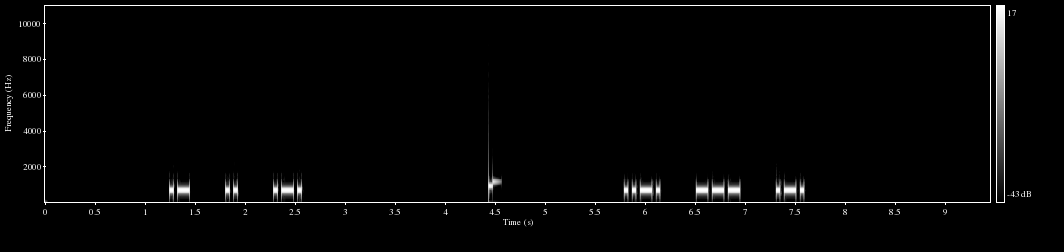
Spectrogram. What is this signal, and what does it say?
Morse code, heard as a keyed tone, about 31 wpm, spaced as for 17 wpm, 700 Hz. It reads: AIR FOR
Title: 3x Character Spacing - Top 200 Words - 30wpm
